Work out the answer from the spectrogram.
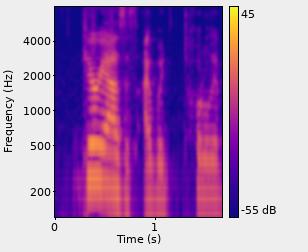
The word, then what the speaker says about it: Kyriazis: Kyriazis. I would totally have butchered that.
